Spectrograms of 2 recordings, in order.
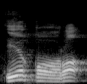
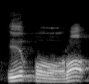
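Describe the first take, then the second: The two takes are said the same way.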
